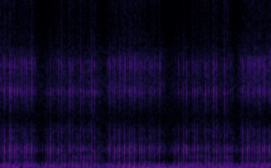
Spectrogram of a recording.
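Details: A very contented American Shorthair cat purring loudly with its owner beside it, also making snore-like sounds through its nose. The purr is a continuous low rumble, with brief pauses about once a second as it breathes.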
